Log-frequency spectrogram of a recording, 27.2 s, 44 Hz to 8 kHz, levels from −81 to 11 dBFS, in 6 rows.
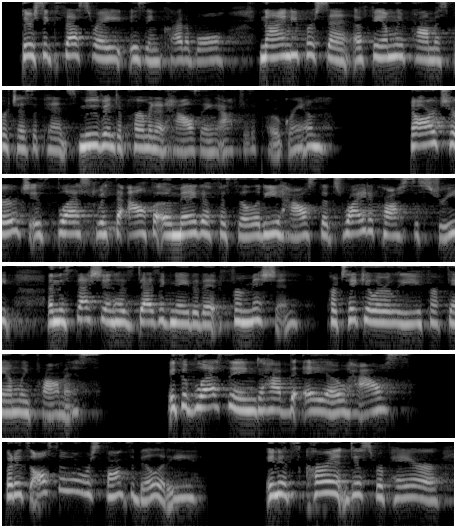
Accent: American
